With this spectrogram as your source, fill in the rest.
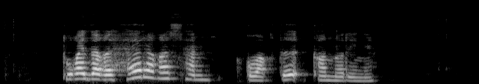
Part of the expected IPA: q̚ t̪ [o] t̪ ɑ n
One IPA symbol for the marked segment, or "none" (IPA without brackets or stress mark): ɤ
